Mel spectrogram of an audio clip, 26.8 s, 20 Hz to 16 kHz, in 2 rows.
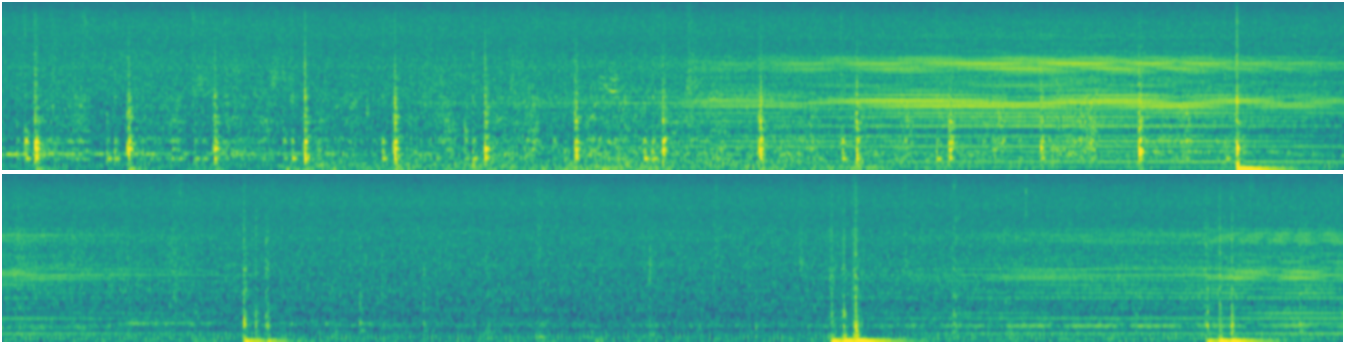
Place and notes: Zagreb, Hrvatska - Ispod mosta
Glazbenici Jurica Pačelat, Ivan Šaravanja i Vedran Živković sviraju uz lokalni soundscape parka Maksimir. Ideja je da tretiraju soundscape kao još jednog glazbenika i sviraju uz njega, ne imitirajući ga. Snimka je uploadana kao primjer za tekst diplomskog rada za studij Novih Medija na Akademiji likovnih umjetnosti sveučilišta u Zagrebu.Tin Dožić
Zagreb, Croatia, 14 September 2015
